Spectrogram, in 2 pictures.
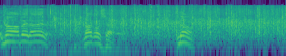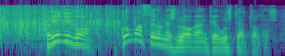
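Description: A man delivers a playful, mocking monologue in a studio. His pitch swings widely as he teases. A live audience can be heard around him. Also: heavy background noise. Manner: playful, mocking, lively asides. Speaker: late-night comedy host. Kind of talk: comic monologue.

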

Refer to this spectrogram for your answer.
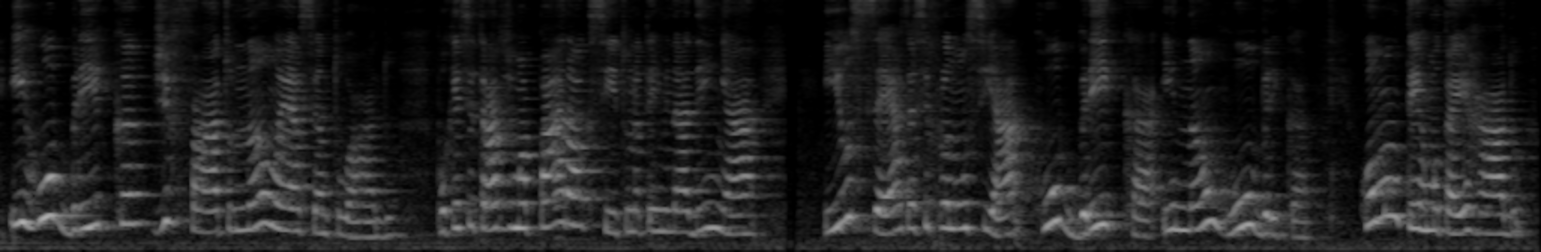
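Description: Brazilian woman teacher, high voice, patient step-by-step explainer, echoey room. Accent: Brazilian Portuguese. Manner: explanatory, checks in with "né" and "tá". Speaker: Portuguese teacher. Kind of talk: exam-prep lesson. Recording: roomy echo.

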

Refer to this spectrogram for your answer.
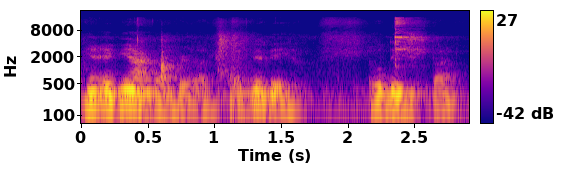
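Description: A woman's voice: deep voice, a little fast, creaky, roomy sound. A woman chatting casually with a small child at home in a playful, teasing way. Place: indoor home kitchen at a table. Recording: noisy home kitchen, clinking dishes. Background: clattering cutlery and dishes.

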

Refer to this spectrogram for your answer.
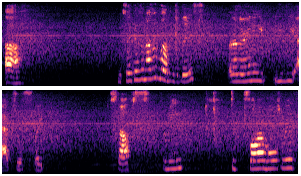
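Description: A young woman hosting a gaming channel, chatting casually and excitably while she plays, often startled. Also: high-pitched, takes it slowly, pauses often, noisy background. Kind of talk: casual gameplay commentary.

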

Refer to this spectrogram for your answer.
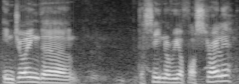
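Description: Filming with his camera at arm's length, this New Zealander chats cheerfully with strangers at an outdoor lookout for his travel vlog, laughing a lot. He talks at an ordinary pace in a slightly high, slightly mellow voice.

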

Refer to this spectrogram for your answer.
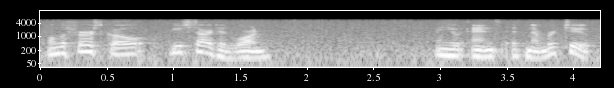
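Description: A Dutch amateur radio hobbyist walks through his hand-drawn diagrams step by step, speaking informally in short, halting phrases with an animated, mid-range voice. A compact camera's built-in microphone captures him, leaving the sound muffled and hissy.

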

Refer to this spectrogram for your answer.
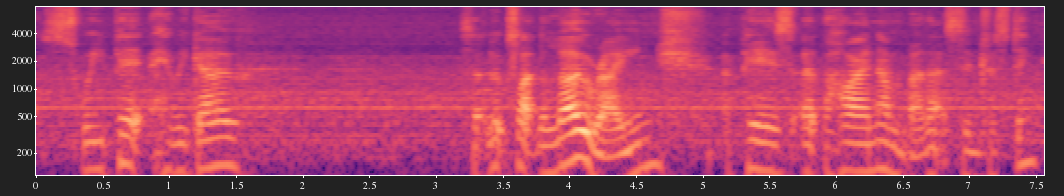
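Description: A hobbyist filming a video diary tests electronics at his cramped, cluttered indoor bench, offering offhand commentary in brief, stop-start mutters. He has a mid-range voice, and the workshop's background noise comes through clearly.

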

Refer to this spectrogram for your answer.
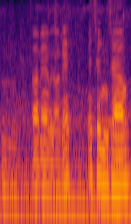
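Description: A man interviewing a child, asking gentle, coaxing questions with many fillers. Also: medium pitch, steady tone, normal speed, a crowd in the background. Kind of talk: casual street interview. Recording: outdoor video with noticeable background noise.

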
